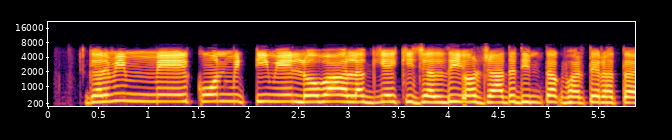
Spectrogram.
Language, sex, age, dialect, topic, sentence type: Magahi, female, 51-55, Central/Standard, agriculture, question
